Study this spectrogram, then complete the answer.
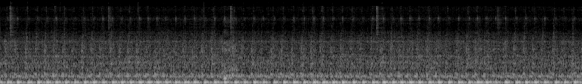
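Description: Motorcycle engine revving up after a valve clearance reset, a steady, loud, full mechanical drone with a fast regular pulse throughout and no ticking.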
